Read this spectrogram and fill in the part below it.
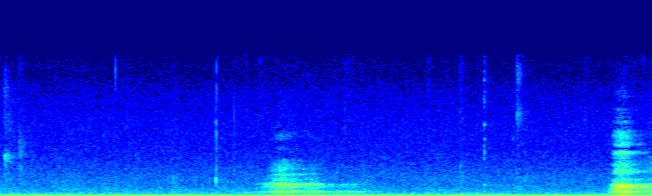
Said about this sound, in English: There we go. Yawn.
